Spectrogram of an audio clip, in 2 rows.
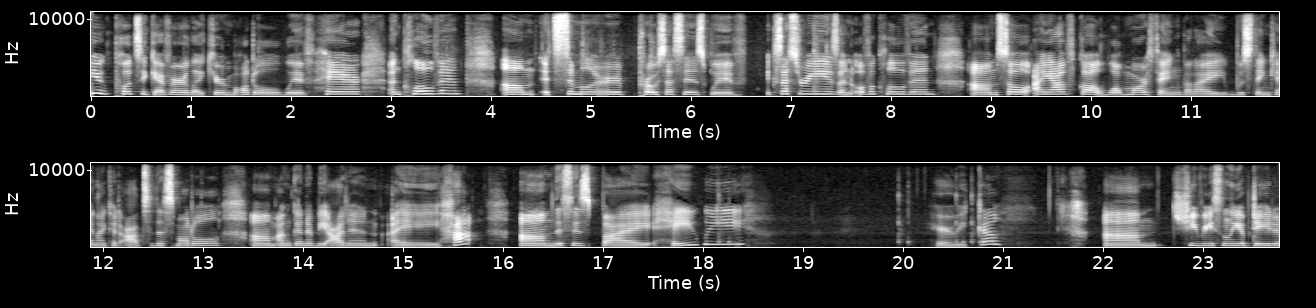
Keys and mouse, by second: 0.2 shift+middle drag, 1.0-1.7 middle drag, 9.8-10.2 shift+middle drag, 10.3-12.0 middle drag, 12.5-12.8 shift+middle drag, 13.0 middle click, 14.9 click.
